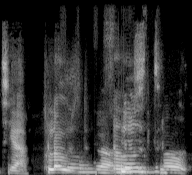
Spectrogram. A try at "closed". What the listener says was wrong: there you go.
